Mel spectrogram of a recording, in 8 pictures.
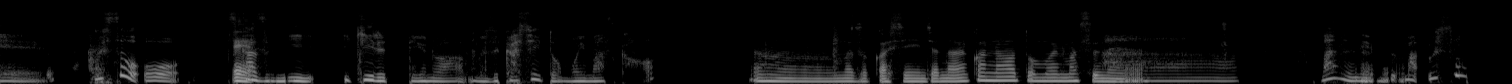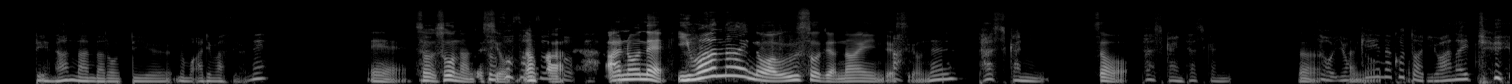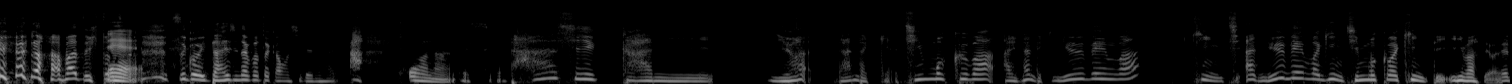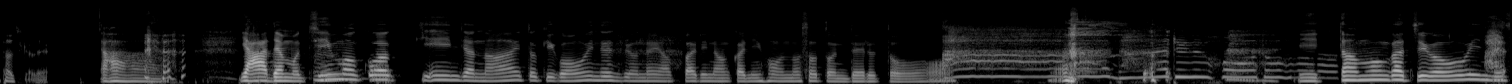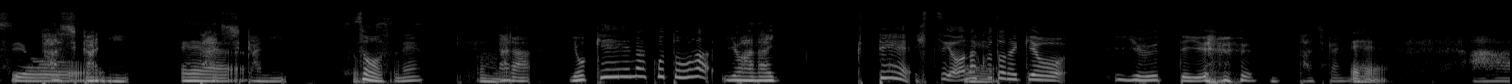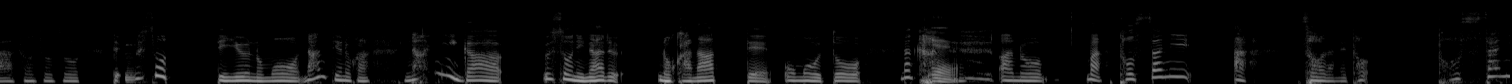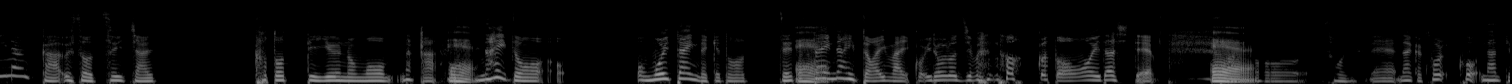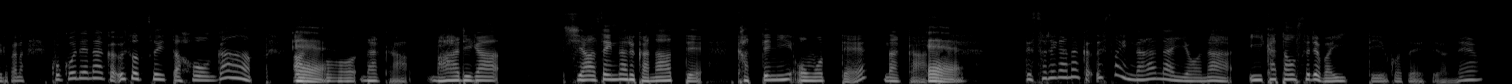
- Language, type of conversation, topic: Japanese, unstructured, 嘘をつかずに生きるのは難しいと思いますか？
- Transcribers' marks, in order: other background noise; tapping; laughing while speaking: "っていうのはまず一つ"; laugh; drawn out: "ああ、なるほど"; laugh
